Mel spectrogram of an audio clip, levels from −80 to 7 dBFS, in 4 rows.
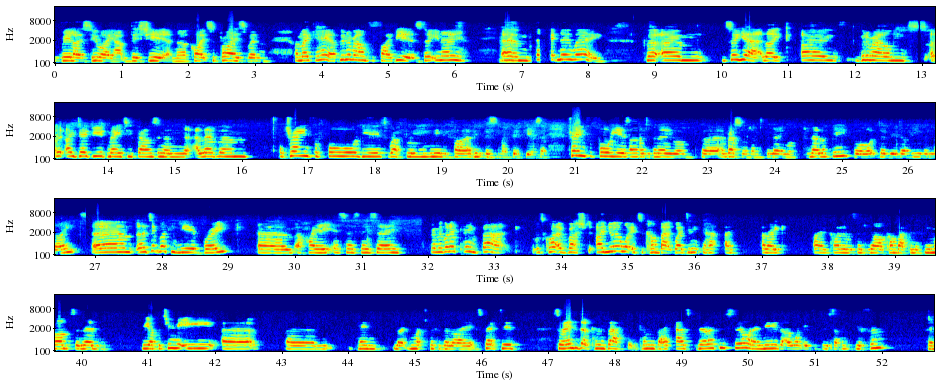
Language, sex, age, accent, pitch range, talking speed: English, female, 10-29, British, 230-275 Hz, 185 wpm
